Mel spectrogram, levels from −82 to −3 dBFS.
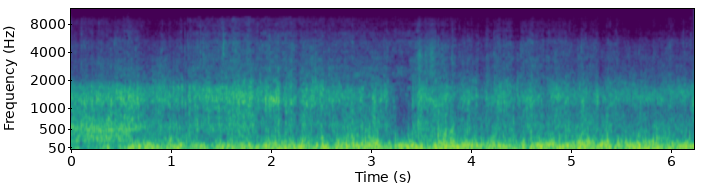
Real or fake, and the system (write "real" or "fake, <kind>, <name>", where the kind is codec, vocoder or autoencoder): real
